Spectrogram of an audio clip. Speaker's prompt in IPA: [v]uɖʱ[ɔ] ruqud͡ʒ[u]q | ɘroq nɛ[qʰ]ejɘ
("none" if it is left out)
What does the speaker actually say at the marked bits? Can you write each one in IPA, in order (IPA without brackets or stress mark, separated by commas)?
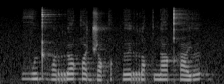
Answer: v, ɔ, u, qʰ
